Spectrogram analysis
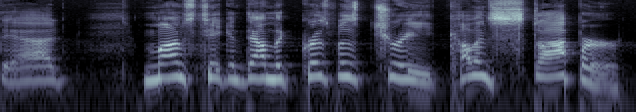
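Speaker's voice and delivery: small crackly croaking voice. Retelling a child's phone call asking Dad for help: Chucky's little crackly croaking voice. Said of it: "a little crackly voice croaked".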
